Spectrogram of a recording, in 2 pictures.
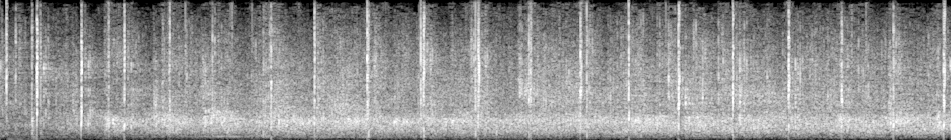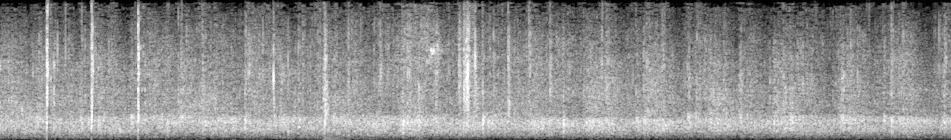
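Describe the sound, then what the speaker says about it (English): Applause fills a legislative chamber at the Colorado House as members honor an award-winning doctor, a steady, dense wash of many hands clapping throughout, moderately distant and even in level. "can we please give a big round of applause for Dr. Paulson for winning this award?"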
